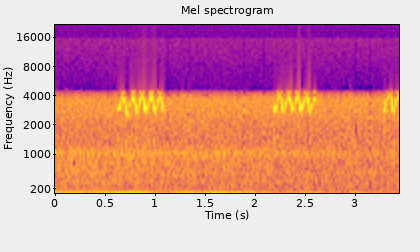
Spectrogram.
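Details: Webcam at a barn owl nest in Théding, 20 July 2020, where a 13-day-old chick gulps prey whole; three high, rapidly wavering chitter bursts about two seconds apart against low background rumble.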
